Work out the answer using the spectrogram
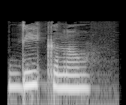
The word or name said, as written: deaconal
